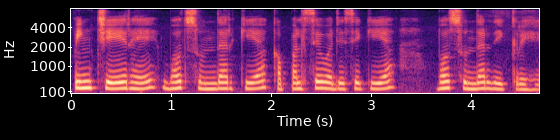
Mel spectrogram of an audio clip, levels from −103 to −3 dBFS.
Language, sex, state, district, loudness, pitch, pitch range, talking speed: Hindi, female, Punjab, Kapurthala, -16 LUFS, 210 Hz, 205-225 Hz, 180 wpm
